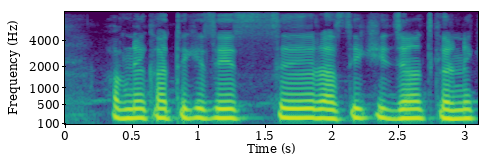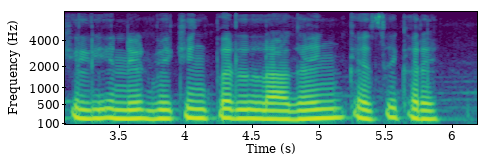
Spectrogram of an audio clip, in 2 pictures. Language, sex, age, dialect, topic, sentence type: Hindi, female, 18-24, Marwari Dhudhari, banking, question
